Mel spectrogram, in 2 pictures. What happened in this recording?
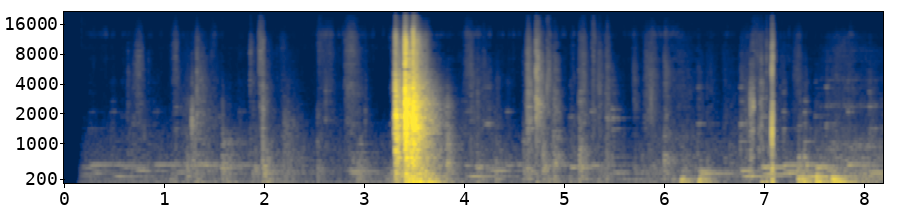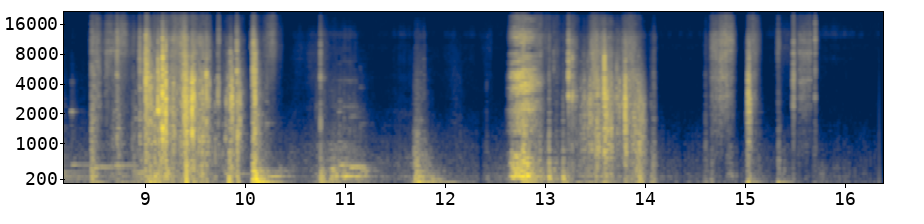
I heard the phone and went to the office room, I took the phone and started working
